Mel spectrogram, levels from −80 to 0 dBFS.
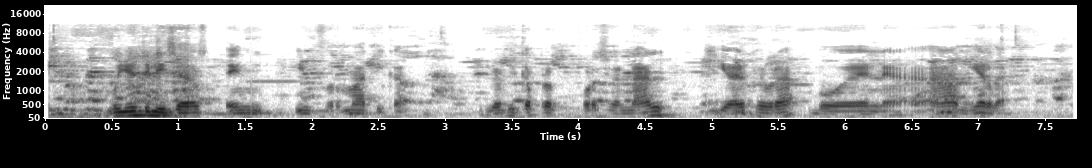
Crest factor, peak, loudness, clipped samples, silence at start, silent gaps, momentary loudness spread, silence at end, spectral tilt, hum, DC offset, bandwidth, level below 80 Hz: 20 dB; 0 dBFS; -20 LUFS; under 0.1%; 0.05 s; none; 18 LU; 0.05 s; -7 dB/octave; none; under 0.1%; 11.5 kHz; -50 dBFS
